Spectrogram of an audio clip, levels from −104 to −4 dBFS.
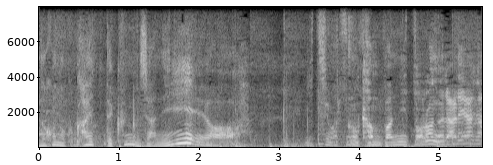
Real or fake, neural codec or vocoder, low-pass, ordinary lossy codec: real; none; none; none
